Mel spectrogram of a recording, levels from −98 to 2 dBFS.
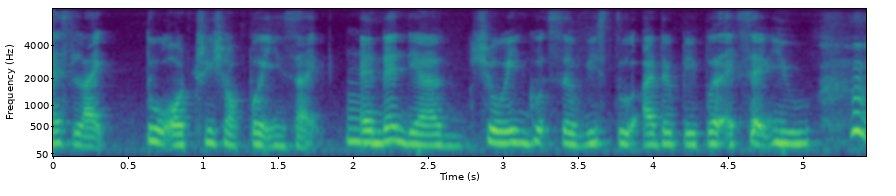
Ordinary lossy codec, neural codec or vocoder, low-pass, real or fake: none; none; none; real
